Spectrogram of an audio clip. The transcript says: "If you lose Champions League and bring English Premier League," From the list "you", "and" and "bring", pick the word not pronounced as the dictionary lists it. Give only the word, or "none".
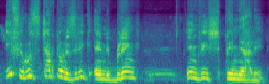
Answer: bring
